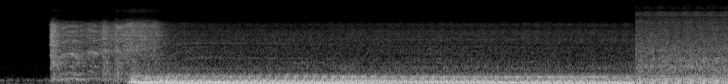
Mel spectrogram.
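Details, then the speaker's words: Aluminum-block 5.3 L LS V8 swapped into a 1936 GMC truck, first start after the swap, truck not run in about 60 years, on jack stands; cranks briefly then catches and settles to a steady even idle, no knocks; normal start. "Well, she started right up. I don't see anything too catastrophic yet."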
